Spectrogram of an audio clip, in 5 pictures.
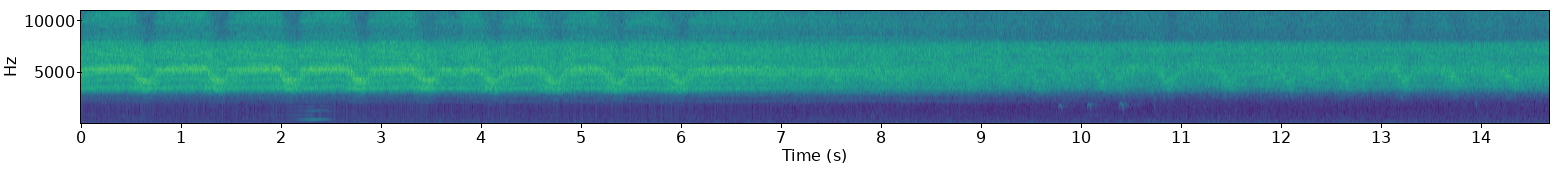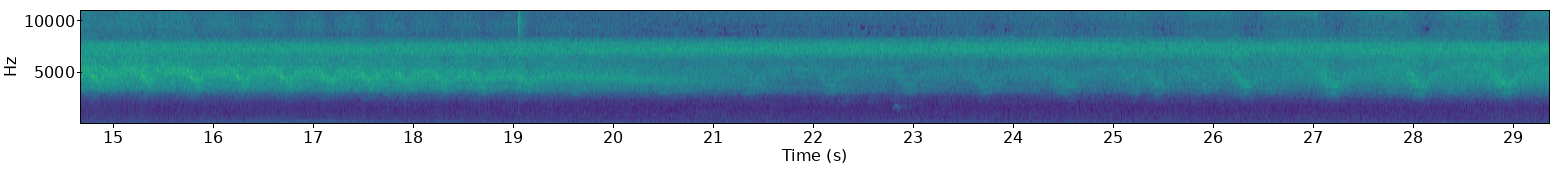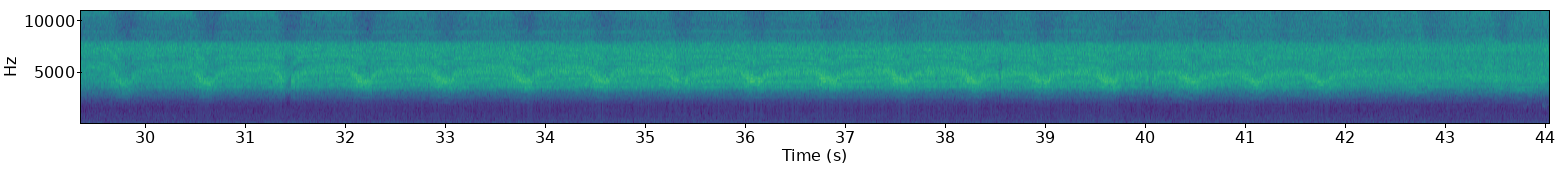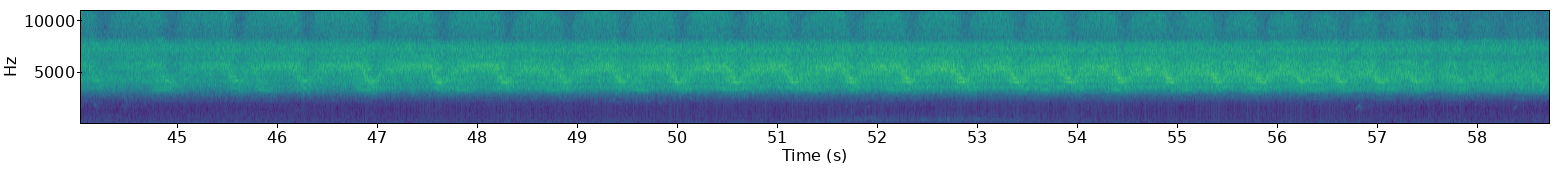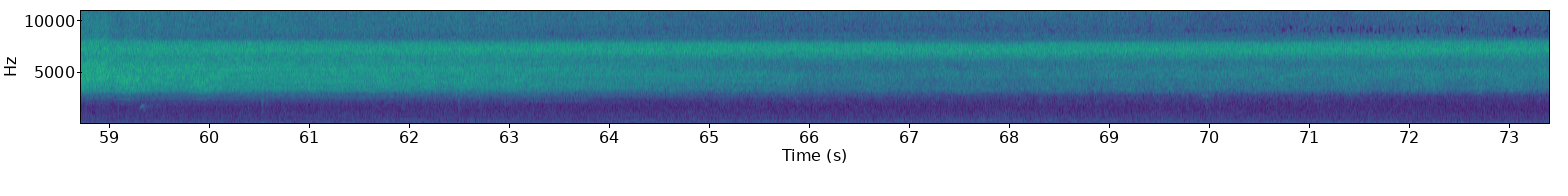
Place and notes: Queeny Park, Town and Country, Missouri, USA - Dogwood Trail Pond
Recording in woods near pond in the evening
Missouri, United States, 19 August 2022, 19:36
